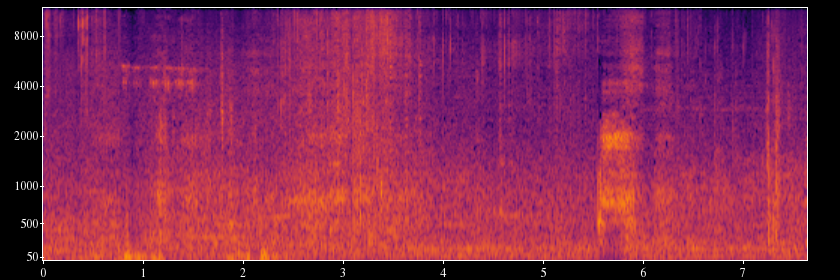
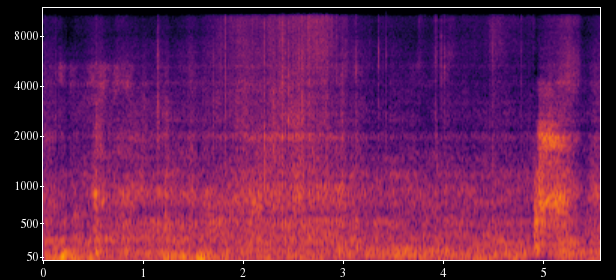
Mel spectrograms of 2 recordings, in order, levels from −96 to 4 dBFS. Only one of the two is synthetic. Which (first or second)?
second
